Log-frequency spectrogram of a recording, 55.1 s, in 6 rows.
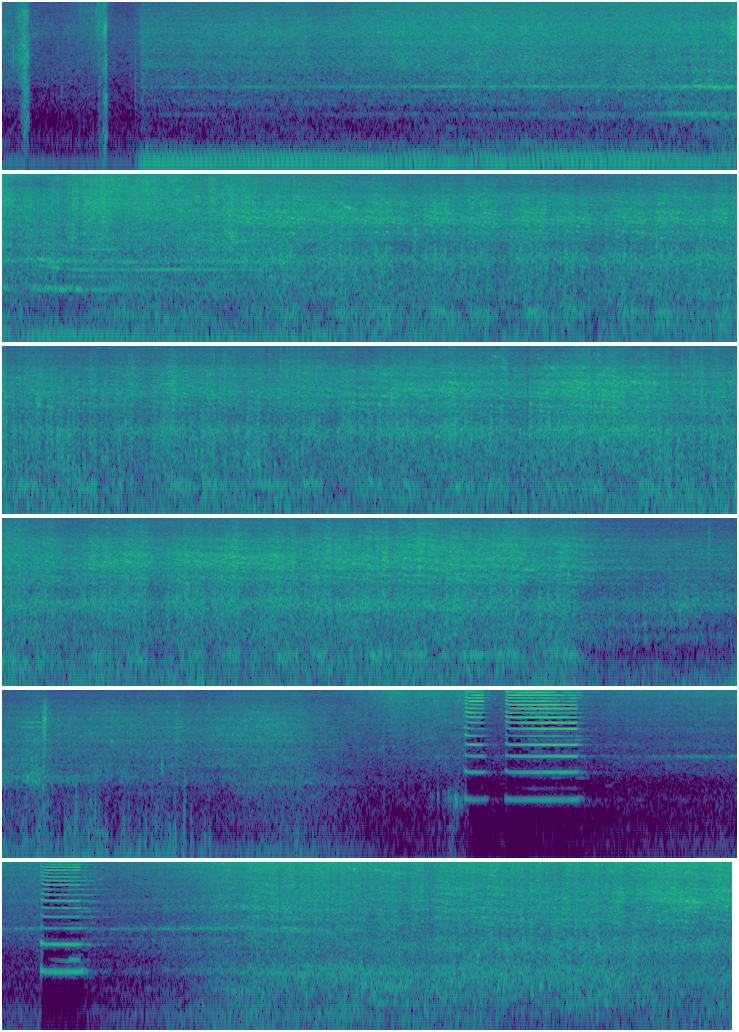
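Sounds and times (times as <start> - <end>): diesel locomotive engine passing: 0.0 - 55.0
wheels clacking over rail joints: 10.7 - 36.6, 47.2 - 55.0.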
